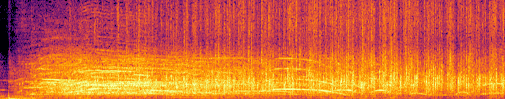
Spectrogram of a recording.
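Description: A large audience bursts into loud, sustained applause mixed with cheering, whistles and excited shouts, swelling in within the first second and continuing steadily to the end.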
